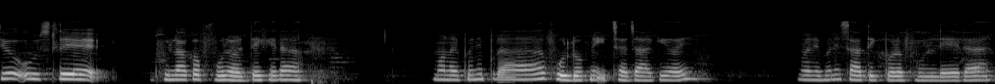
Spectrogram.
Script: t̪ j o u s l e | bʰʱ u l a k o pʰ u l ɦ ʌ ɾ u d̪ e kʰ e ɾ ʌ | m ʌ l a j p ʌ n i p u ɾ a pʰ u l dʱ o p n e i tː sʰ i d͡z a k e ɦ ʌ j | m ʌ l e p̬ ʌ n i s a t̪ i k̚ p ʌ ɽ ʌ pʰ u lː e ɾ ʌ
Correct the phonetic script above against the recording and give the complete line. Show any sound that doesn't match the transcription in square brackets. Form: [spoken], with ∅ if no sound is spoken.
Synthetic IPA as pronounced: t̪ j o u s l e | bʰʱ u l a k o pʰ u l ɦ ʌ ɾ u d̪ e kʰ e ɾ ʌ | m ʌ l a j p ʌ n i p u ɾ a pʰ u l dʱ o p n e i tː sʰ [a] d͡z a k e ɦ ʌ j | m ʌ l e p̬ ʌ n i s a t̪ i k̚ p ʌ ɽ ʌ pʰ u lː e ɾ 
